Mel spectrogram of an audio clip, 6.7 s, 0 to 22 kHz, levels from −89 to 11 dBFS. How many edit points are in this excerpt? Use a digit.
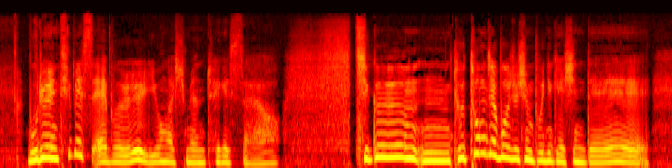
0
